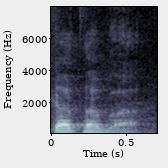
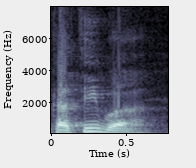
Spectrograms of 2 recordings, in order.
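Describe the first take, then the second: First: The middle vowel is a. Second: The middle vowel is i. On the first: The speaker calls it right. "tapi kataba" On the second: The speaker calls it wrong. "bukan katiba"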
